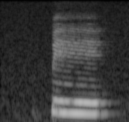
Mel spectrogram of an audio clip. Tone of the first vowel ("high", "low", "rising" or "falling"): low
